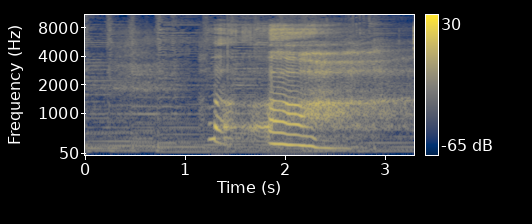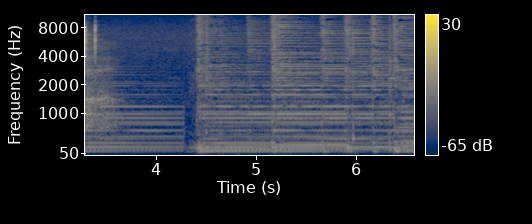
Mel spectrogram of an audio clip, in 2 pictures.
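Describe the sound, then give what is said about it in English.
A single big, drawn-out yawn with a falling, moaning pitch, loud, over a soft, steady musical bed that continues quietly after it fades, from a storybook character worn out after having fun. No one speaks. “Boz was the first to let out a big yawn. Roz and Tysen were yawning soon after.”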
